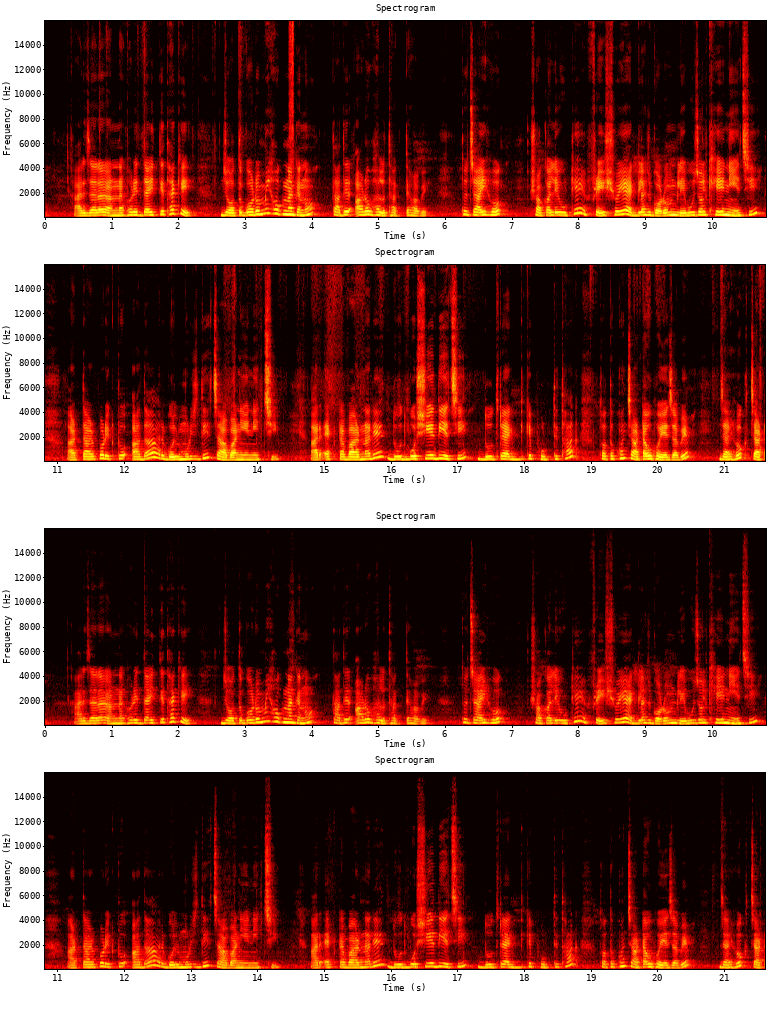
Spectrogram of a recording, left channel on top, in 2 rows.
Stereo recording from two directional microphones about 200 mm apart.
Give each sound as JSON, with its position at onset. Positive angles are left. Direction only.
{"t": 0.4, "sound": "speech", "side_deg": 25}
